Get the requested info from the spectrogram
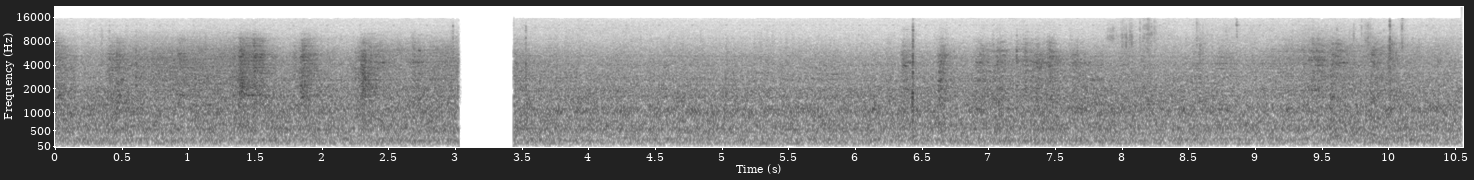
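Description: Freight train cars rolling past with the wheels clicking over rail joints. The sound drops out for a moment about three seconds in. Then comes steadier train wheel noise with a few clicks as an Amtrak passenger train passes.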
